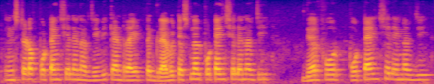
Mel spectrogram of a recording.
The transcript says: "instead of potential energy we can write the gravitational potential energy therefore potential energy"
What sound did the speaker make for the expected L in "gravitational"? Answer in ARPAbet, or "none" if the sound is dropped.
L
